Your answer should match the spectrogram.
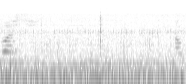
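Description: Wind buffeting a GoPro's microphone while riding a recumbent trike, a loud, steady low rumble mixed with road noise, with one sharp tick a little past the middle.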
